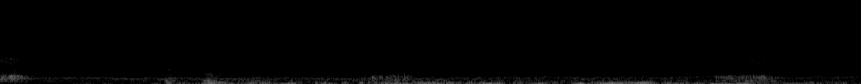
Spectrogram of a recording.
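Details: Round Shiba Inu taking a comfortable afternoon nap at home, possibly dreaming; soft low rasping snores rise and fall in slow breaths, with faint hissy exhalations about every three to four seconds in a quiet room.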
